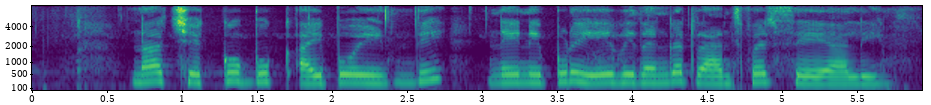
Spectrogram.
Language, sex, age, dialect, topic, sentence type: Telugu, female, 18-24, Southern, banking, question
